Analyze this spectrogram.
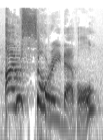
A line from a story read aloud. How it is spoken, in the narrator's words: Elizabeth squealed happily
